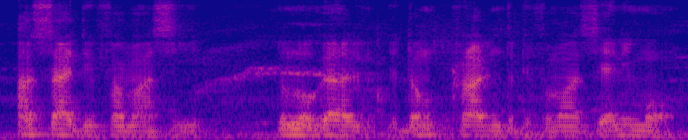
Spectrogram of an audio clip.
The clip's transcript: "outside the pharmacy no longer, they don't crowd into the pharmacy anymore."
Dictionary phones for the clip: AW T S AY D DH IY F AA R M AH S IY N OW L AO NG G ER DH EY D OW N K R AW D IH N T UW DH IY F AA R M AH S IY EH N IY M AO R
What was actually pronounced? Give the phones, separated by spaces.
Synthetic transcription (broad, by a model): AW S AY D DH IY F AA M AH S IY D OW N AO G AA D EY D OW N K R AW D IH N T UW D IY F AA M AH S IY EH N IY M AO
